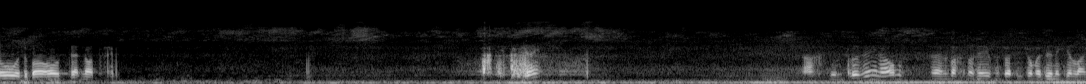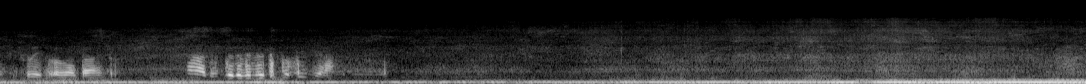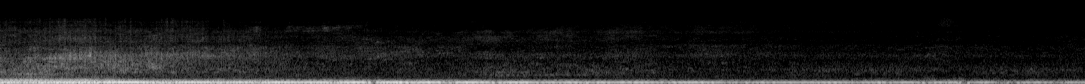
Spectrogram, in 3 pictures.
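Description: SAAB B17A's Pratt & Whitney Twin Wasp radial engine at take-off power: a deep rumble that builds over several seconds, is loudest past the middle, then slowly eases off as the plane runs down the runway.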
